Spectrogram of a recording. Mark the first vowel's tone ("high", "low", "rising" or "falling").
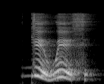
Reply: falling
